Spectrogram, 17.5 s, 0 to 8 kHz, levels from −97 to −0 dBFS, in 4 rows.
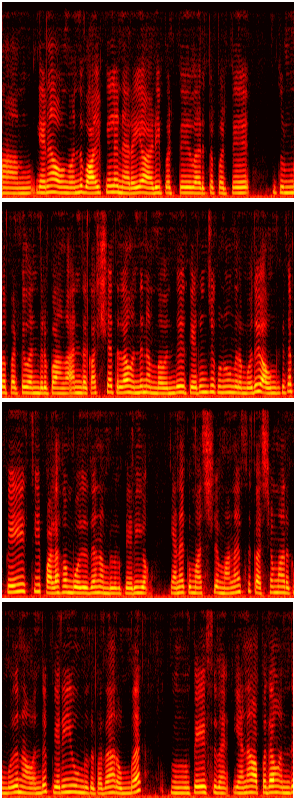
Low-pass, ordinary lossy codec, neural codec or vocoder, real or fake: none; none; codec, 16 kHz, 4.8 kbps, FACodec; fake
